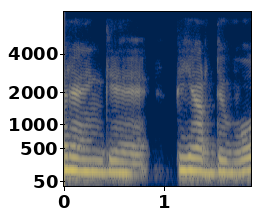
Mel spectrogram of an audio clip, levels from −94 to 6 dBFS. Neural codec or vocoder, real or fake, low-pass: none; real; 7.2 kHz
